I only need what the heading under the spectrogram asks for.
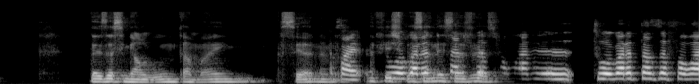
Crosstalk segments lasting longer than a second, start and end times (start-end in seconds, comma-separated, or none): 3.3-5.0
